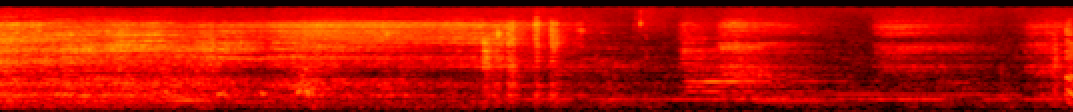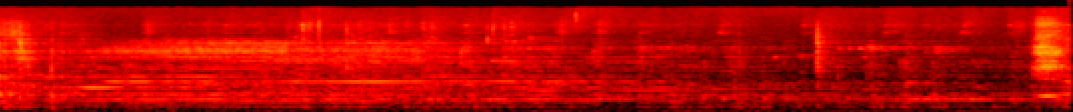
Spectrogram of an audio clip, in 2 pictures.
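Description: Soundtrack music from an animated video playing on a screen in the room, after a dense noisy stretch in the first two and a half seconds.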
